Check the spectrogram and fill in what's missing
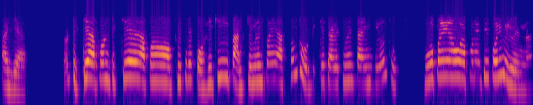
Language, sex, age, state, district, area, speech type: Odia, female, 30-45, Odisha, Balasore, rural, conversation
